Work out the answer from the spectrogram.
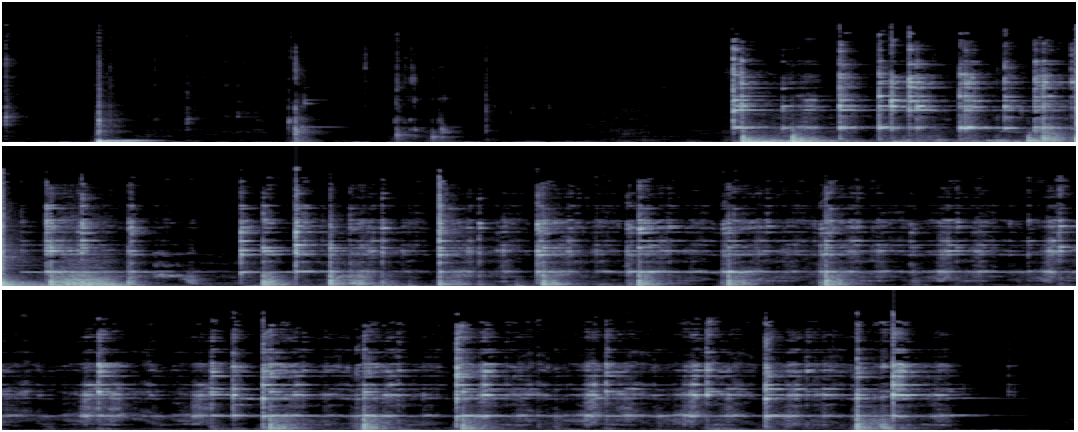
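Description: A spoon clinks against a glass as a teaspoon of vinegar is stirred into egg dye. One dull knock comes first, then a long, loud run of many quick, bright, ringing clinks with no voices.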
